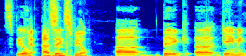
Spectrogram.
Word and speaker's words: Spiel: another video but uh at Spiel right that's how you say it Spiel SPI uh big uh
